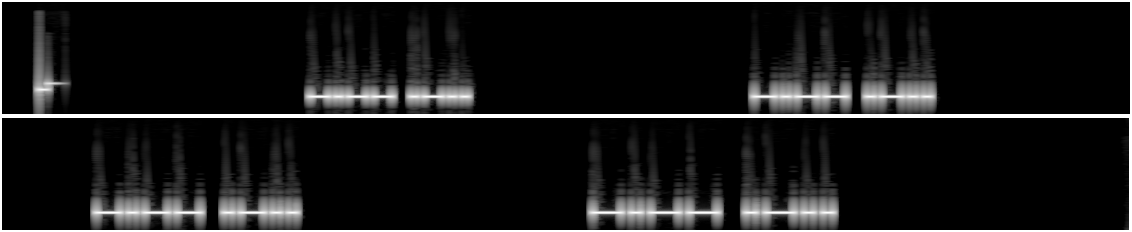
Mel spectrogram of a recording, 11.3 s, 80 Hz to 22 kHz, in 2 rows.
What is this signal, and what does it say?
Morse code, heard as a keyed tone, about 33 wpm, 700 Hz. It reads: YL YL YL YL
